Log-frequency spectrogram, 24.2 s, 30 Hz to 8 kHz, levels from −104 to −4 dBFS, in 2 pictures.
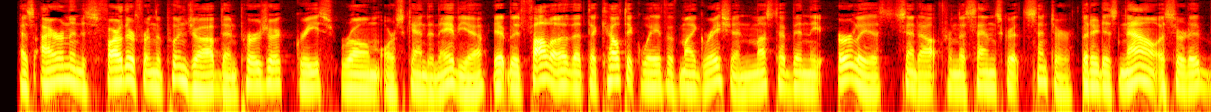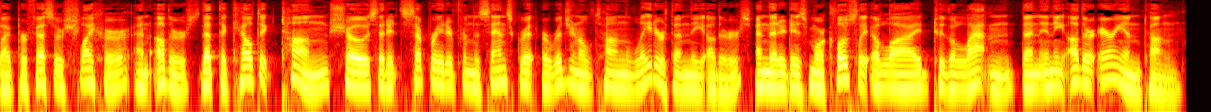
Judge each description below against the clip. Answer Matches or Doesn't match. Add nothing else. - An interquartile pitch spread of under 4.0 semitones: Matches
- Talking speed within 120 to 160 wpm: Doesn't match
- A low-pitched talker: Matches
